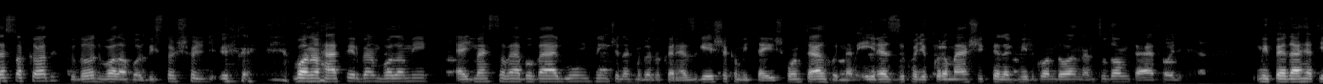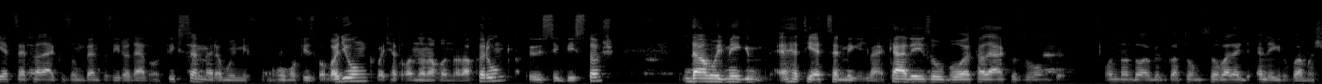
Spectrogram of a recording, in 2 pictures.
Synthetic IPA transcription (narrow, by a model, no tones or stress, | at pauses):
ɛsɒkɒd̪t̪ud̪o̞d̪vɒlɒɦo̞lbist̪o̞ʃho̞ɟ | vɒnɒɦaːt̪ːeːrbɛɱvɒlɒmi | ɛɟmaːʃsɒvaːbɒvaːɡuŋknint͡ʃɛnɛk̚mɛɡɒzo̞kɒɾɛzɡeːʃɛkɒmit̪ːɛiʃmo̞nt̪ɛlɦo̞ɟnɛmeːɾɛzːykho̞ɟɒkːo̞ɾɒmaːʃik̚t̪eːnlɛɡmid̪ɡo̞nd̪o̞lnɛmt̪ud̪o̞mt̪ɛɦat̪ho̞ɟ | mipeːld̪aːulɦɛt̪iɛt̪sɛrt̪ɒlaːlko̞zuŋɡ̚bɛnt̪ɒziɾo̞d̪aːbɒ̰ɱfiksɛmːɛɾɒmuːɟmiɦoːmo̞fizbɒ̰vɒɟuŋkʋɒ̰chat̪o̞nːɒnɒɦo̞nːɒ̰nɒkɒɾuŋkøːsiɡ̚bist̪o̞ʃ | d̪ɛɒmuːɟmeːɡɛ̰ɦɛt̪iɛt̪sɛɾmeːɡɛ̰ɟma̰ːkaːveːzoːboːlt̪ɒlaːlko̞zuŋk | o̞nːɒnd̪o̞lɡo̞zɡɒt̪uŋksoːvɒlɛɟɛleːɡruɡɒlmɒʃ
